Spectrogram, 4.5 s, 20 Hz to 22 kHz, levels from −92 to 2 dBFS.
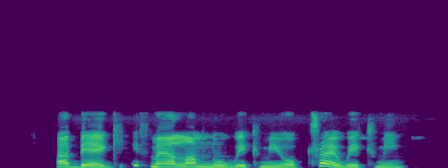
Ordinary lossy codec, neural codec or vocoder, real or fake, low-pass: none; none; real; 7.2 kHz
